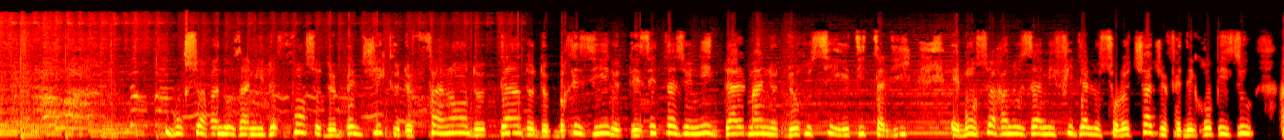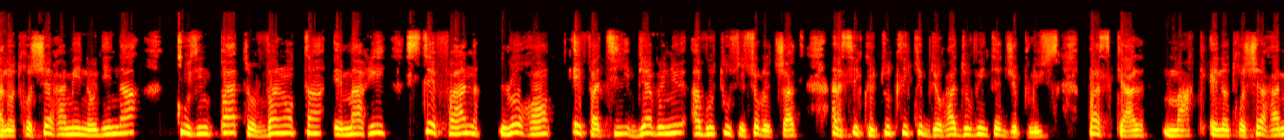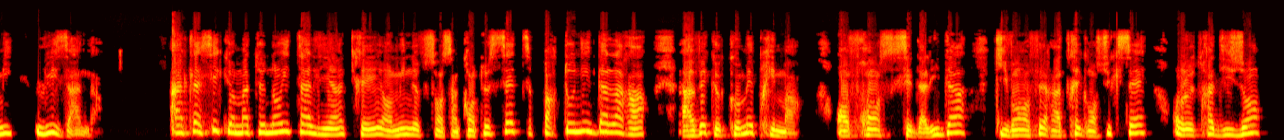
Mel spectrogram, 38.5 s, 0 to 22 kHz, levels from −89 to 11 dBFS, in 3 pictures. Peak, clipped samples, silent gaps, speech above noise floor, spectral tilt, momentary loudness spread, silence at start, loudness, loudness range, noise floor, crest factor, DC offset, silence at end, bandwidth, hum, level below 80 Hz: 0 dBFS; under 0.1%; none; 36 dB; -5 dB/octave; 5 LU; 0 s; -17 LUFS; 1 LU; -52 dBFS; 16 dB; under 0.1%; 0.25 s; 15.5 kHz; none; -64 dBFS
